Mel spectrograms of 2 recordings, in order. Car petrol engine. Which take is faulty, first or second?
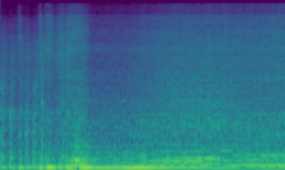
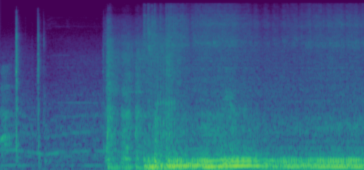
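first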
